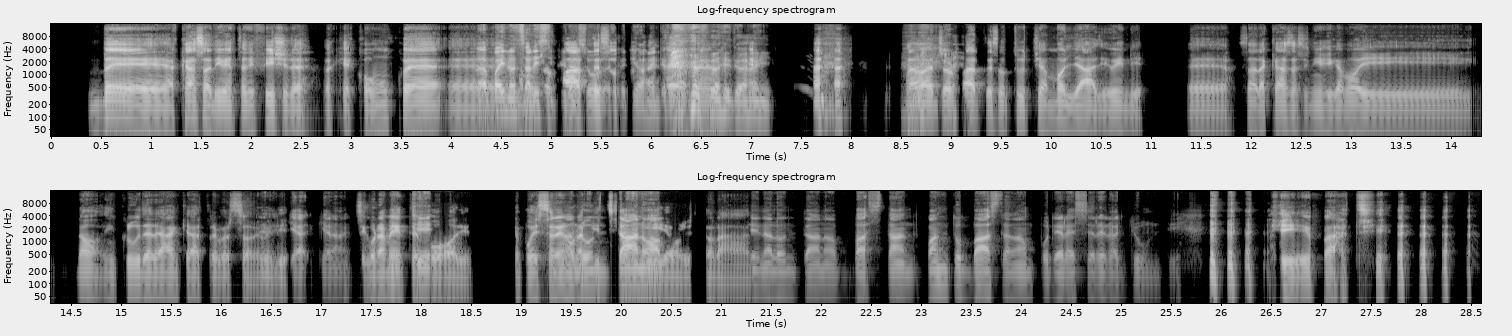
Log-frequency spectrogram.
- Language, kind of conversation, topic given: Italian, podcast, Qual è la tua idea di una serata perfetta dedicata a te?
- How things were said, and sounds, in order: laughing while speaking: "effettivamente con i tuoi ami"; giggle; chuckle; chuckle; laughing while speaking: "Infatti"; laugh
